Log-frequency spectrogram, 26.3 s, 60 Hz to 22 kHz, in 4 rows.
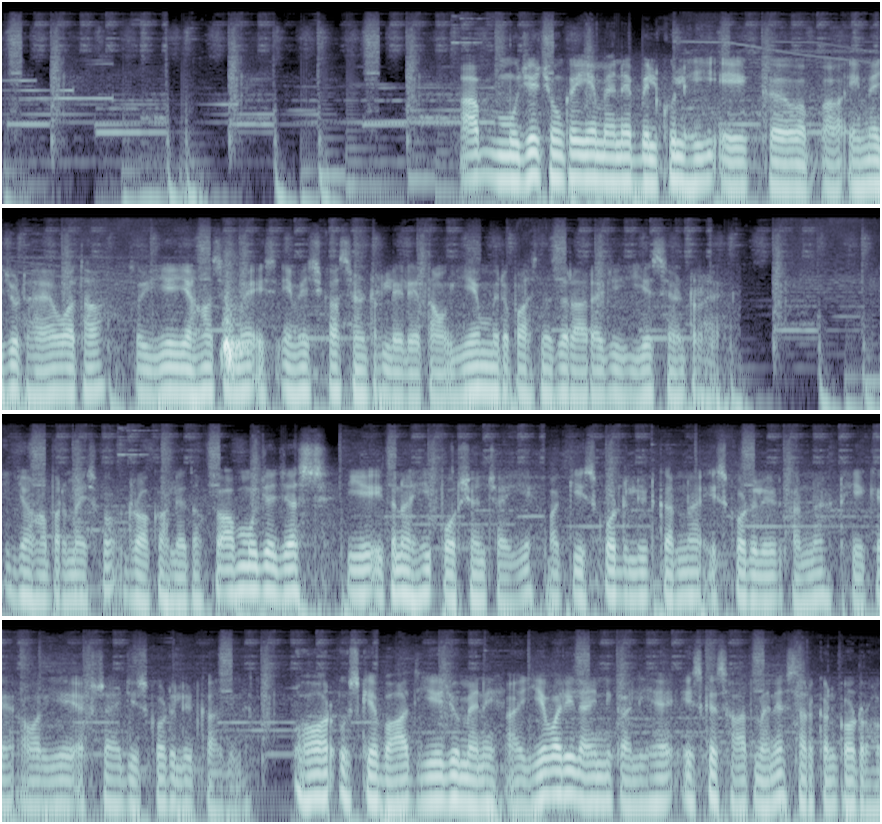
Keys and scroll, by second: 0.7 Escape, 0.9-2.7 typing, 7.3 l, 16.3 Escape, 17.2 e, 21.3 c.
